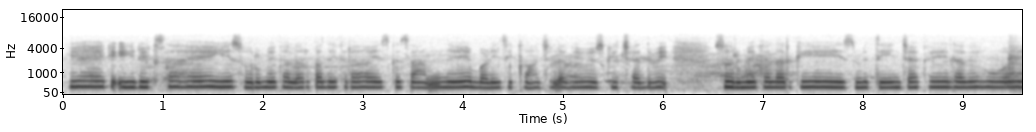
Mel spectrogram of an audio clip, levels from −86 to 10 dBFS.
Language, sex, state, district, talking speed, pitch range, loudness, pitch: Hindi, female, Bihar, Jamui, 200 wpm, 225-235 Hz, -16 LUFS, 230 Hz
